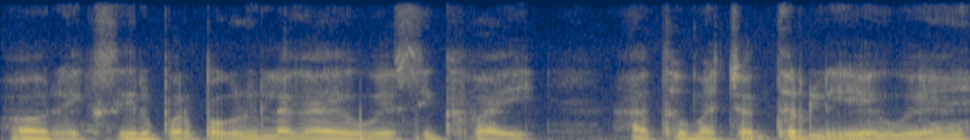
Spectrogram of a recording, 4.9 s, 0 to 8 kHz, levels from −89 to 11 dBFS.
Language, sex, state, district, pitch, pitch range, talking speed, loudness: Hindi, male, Maharashtra, Mumbai Suburban, 105 Hz, 100-110 Hz, 185 wpm, -18 LUFS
